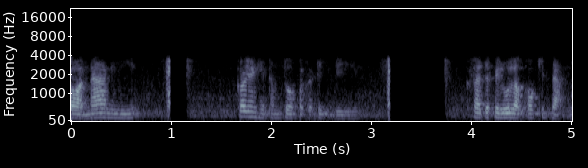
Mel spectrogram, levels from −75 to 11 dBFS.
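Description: Throughout, the speech has passed through the G.729 codec, whose narrow, rough sound fits an 8 kbit/s link. The voice is rebuilt from a filter, pitch predictor and a few pulses per frame, so it sounds plainly synthetic and grainy, confined to roughly 250 Hz to 3.5 kHz.

At 2.35 s and again at 4.48 s, VoIP packet loss concealed by the speech codec appears. Each time about 20 ms of audio, which fits one lost packet, is replaced by the decoder stretching its last frame. This produces a brief smear lasting about 50 ms before the voice recovers.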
